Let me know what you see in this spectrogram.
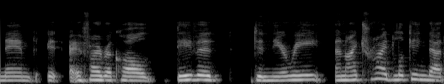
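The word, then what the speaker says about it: D'Anieri: It's Paul Deneri. Paul, Yes. And it's spelled D.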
